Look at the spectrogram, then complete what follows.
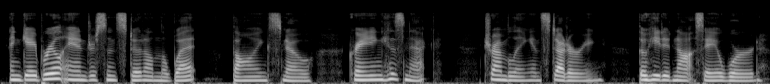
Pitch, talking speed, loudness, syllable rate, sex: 195 Hz, 170 wpm, -18 LUFS, 4.9 syllables/s, female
